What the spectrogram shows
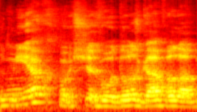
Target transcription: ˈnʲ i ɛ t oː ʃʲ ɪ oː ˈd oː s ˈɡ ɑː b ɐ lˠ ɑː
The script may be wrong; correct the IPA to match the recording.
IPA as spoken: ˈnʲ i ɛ k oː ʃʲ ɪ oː ˈd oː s ˈɡ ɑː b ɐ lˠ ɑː

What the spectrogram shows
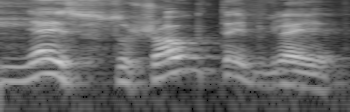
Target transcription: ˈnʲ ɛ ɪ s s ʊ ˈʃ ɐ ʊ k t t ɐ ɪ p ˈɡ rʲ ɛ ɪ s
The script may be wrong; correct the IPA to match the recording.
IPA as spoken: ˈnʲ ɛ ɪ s s ʊ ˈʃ ɐ ʊ k t t ɐ ɪ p ˈɡ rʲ ɛ ɪ t

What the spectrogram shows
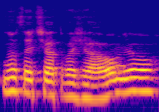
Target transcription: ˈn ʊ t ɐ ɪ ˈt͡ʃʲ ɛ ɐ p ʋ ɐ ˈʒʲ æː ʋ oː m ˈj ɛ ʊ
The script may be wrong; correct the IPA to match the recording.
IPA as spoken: ˈn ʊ t ɐ ɪ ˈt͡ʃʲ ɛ ɐ t ʋ ɐ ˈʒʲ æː ʋ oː m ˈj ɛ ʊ

